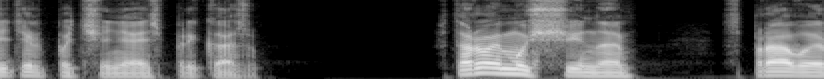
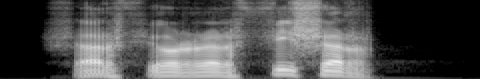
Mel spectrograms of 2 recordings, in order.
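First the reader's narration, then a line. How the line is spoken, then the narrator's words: Clipped through teeth. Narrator (Russian): процедил мужчина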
